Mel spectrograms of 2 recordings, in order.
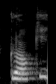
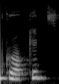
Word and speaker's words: croquet: की गेम होती है उसी तरीके से ये क्रॉकी गेम होती है, जिसे हम क्रॉकेट्स भी बुलाते हैं, लेकिन इसका रियल प्रोनाउंसिएशन क्रॉकी मैले है, लेकिन हम उसे क्रॉकेट मैलेट्स भी बुलाते हैं।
